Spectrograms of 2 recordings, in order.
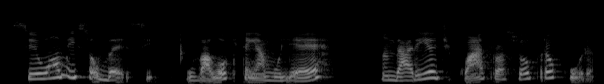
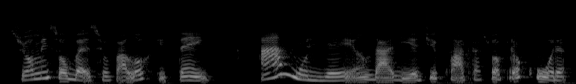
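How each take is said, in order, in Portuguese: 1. A pausa fica depois de 'mulher'. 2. A pausa fica depois de 'tem'. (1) "a primeira é colocando a vírgula após a palavra mulher" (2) "colocando depois do verbo tem"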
